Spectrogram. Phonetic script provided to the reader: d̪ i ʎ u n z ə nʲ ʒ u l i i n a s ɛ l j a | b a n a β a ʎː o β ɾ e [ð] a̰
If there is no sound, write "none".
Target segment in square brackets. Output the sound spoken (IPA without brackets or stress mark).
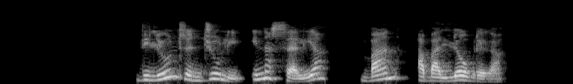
ɣ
